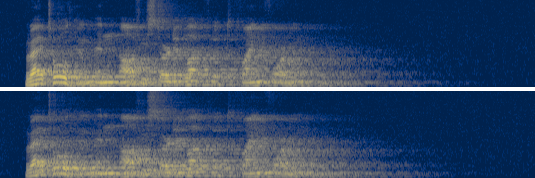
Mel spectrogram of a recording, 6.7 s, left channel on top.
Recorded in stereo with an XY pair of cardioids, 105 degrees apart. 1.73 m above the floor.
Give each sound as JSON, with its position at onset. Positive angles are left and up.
{"t": 0.3, "sound": "a man speaking", "azimuth_deg": 45, "distance_m": 1.6}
